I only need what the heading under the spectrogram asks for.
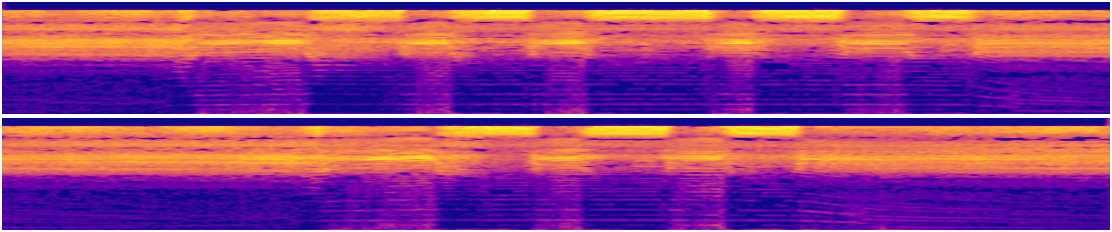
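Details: A robust cicada (minminzemi) sings a loud, high, buzzing drone broken into pulsing beats, on a tree in hill country in Ehime, Japan.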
